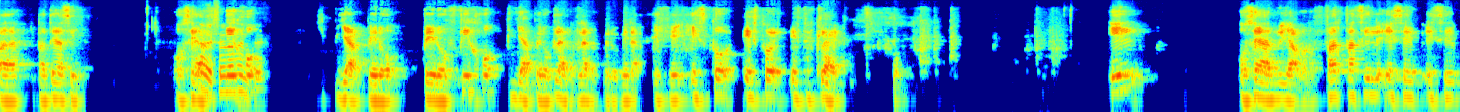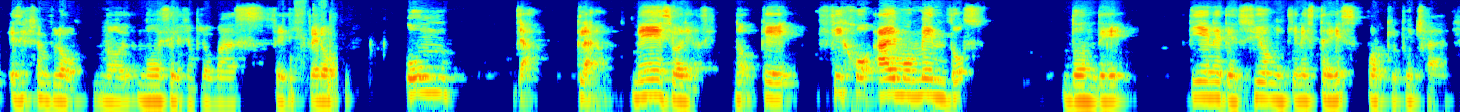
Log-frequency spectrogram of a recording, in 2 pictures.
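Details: Spanish-speaking person who stutters, in a conversation between two people who stutter. Stuttering.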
